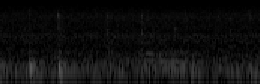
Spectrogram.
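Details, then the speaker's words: Two quick, low, hollow taps during chest percussion on physical exam: resonant percussion note of normal air-filled lung. "I know I'm down here and so when I go here listen what happens gastric air bubble and then listen to the liver versus lung"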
